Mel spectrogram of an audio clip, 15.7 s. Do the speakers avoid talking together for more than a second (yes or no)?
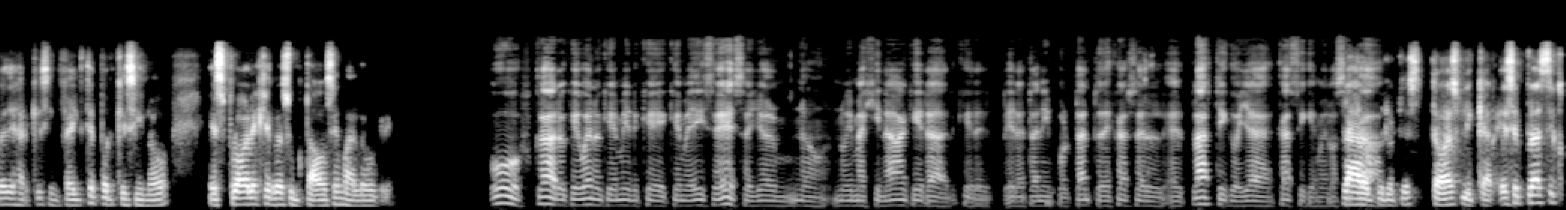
yes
